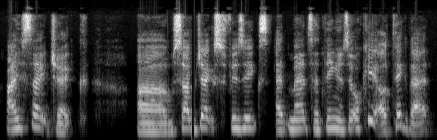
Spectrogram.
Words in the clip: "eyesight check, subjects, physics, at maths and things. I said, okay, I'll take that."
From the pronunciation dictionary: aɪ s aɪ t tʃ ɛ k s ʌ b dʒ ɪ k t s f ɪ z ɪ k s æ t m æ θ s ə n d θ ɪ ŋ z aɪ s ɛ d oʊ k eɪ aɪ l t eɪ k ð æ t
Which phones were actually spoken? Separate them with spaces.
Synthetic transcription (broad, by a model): aɪ s aɪ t tʃ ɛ k s ʌ b dʒ ɪ k t s f ɪ z ɪ k s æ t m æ t s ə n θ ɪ ŋ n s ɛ oʊ k eɪ aɪ l t eɪ k ð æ t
